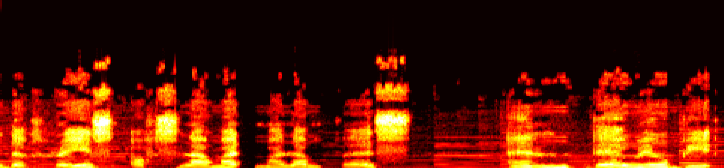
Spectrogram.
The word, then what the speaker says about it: Selamat Malam: Pronounce lam like I pronounced it. It is because English words that have lam in it tend to be pronounced differently than our pronunciation of Malay's lam.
